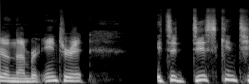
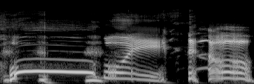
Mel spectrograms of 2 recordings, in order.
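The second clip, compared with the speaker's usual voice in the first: exasperated cry; 10 semitones higher, much slower than usual. Real, not acted. Venting about the dead thermostat.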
